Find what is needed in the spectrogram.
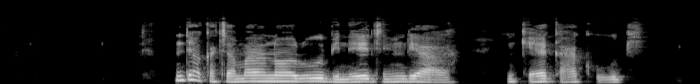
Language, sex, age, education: Igbo, male, 15-29, tertiary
